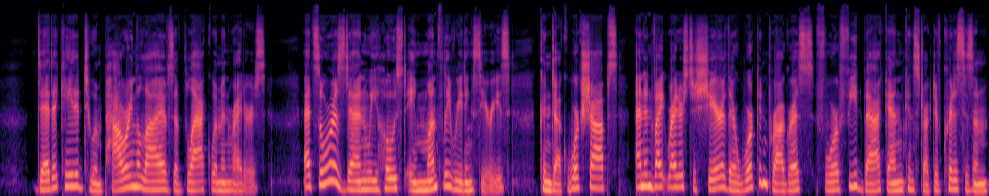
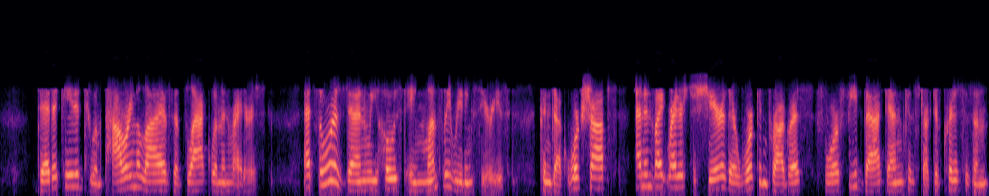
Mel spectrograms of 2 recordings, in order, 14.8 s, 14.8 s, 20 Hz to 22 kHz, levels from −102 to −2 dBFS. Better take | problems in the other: first | phone-call audio; poor line; nothing above 3.5 kHz

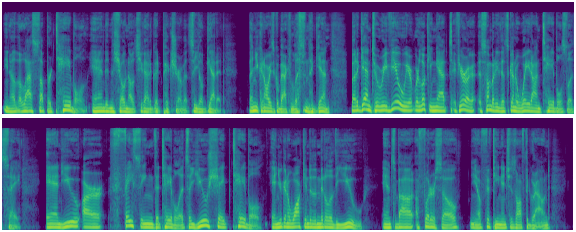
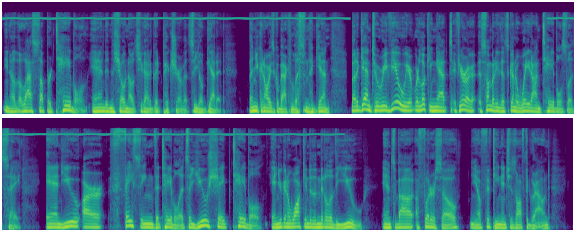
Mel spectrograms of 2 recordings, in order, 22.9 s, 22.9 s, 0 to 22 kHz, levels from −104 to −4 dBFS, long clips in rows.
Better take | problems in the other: first | high-pitched whine; noticeable; until 7 s and from 11 to 18 s; 12 kHz, 10 dB below the speech

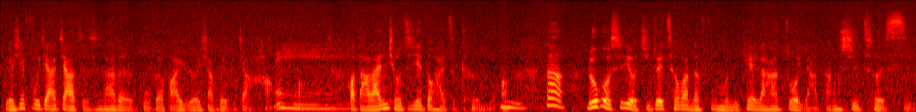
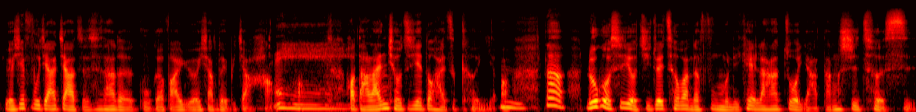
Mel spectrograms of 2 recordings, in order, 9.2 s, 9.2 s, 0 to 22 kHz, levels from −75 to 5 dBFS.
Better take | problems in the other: second | hiss; loud; throughout; 8 dB below the speech

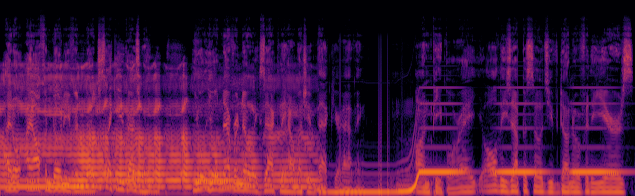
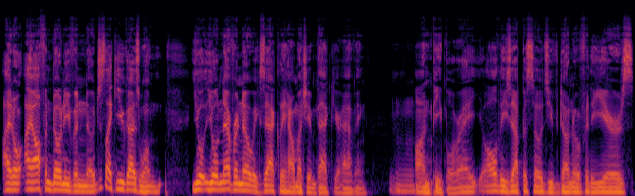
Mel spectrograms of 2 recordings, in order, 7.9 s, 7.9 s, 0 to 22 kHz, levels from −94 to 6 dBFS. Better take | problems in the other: second | background music; very loud; throughout; 3 dB above the speech

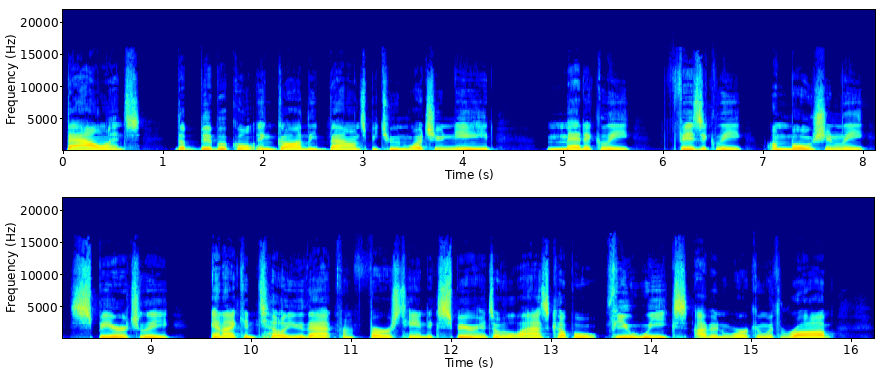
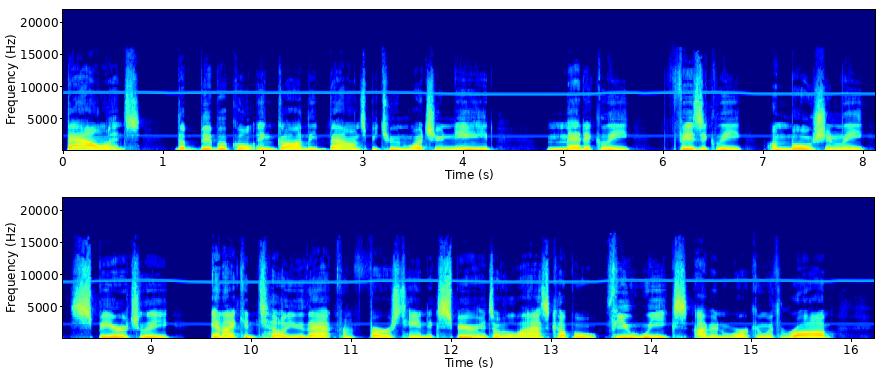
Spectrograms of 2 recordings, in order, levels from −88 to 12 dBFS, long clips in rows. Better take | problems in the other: first | high-pitched whine; faint; throughout; 9 kHz, 30 dB below the speech

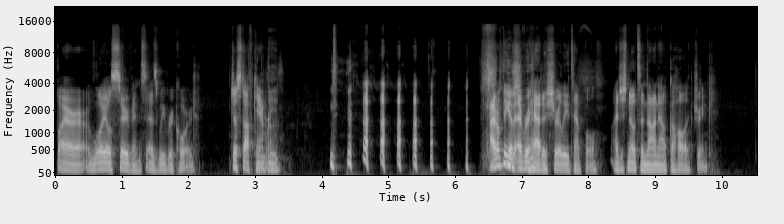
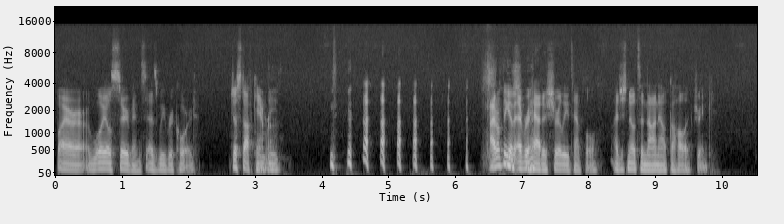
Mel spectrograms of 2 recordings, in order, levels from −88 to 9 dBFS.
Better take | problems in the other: first | hiss; faint; throughout; 20 dB below the speech

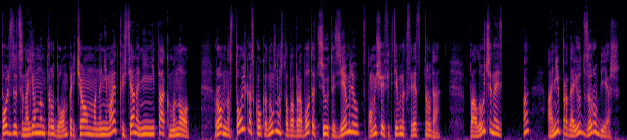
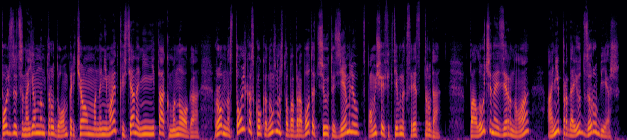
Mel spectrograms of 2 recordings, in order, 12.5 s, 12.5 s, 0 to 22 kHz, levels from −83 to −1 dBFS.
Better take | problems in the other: second | audio cutting out; at 4 s and at 10 s

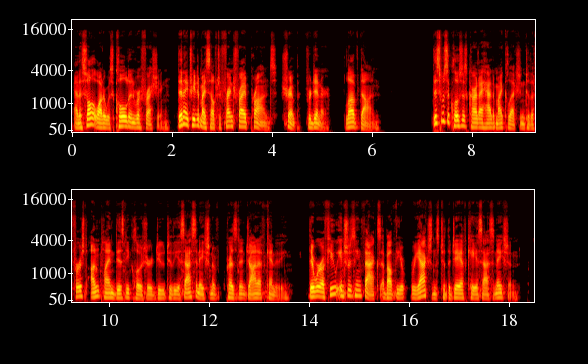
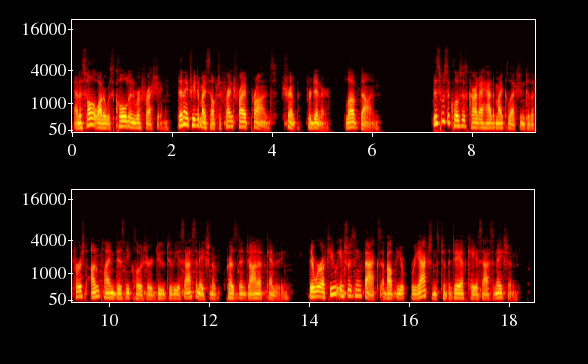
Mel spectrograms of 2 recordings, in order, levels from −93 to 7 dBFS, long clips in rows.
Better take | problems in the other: first | muffled; very; fading above 1.5 kHz

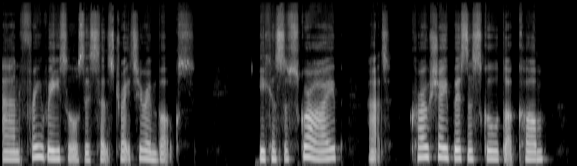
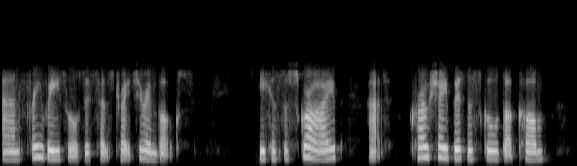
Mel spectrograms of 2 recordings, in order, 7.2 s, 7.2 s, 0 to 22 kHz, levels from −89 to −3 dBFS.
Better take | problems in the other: first | phone-call audio

